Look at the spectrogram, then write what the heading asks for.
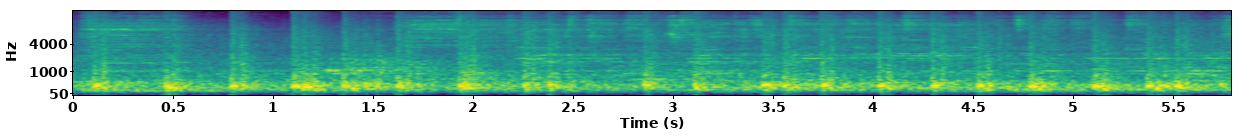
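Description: Fireworks display in a dense, continuous barrage: many shell bursts and crackles overlapping with no break, over music.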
